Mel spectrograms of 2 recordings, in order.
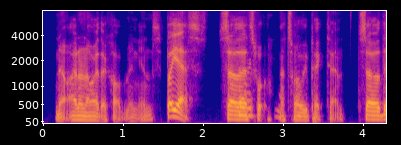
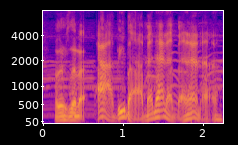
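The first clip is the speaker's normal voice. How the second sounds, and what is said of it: Cartoon minion voice impression. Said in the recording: “was that a good minion impression? ... That was pretty good.”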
